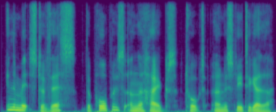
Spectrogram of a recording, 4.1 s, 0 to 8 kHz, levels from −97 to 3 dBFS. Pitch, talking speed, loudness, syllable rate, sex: 120 Hz, 190 wpm, -19 LUFS, 5.2 syllables/s, male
